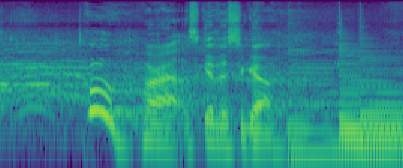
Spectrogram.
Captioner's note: audience Cheering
